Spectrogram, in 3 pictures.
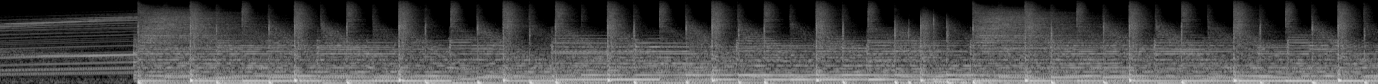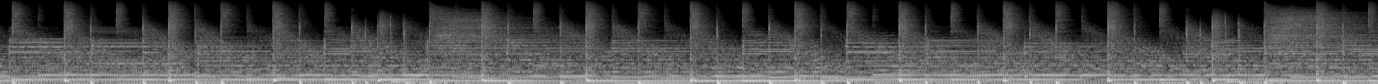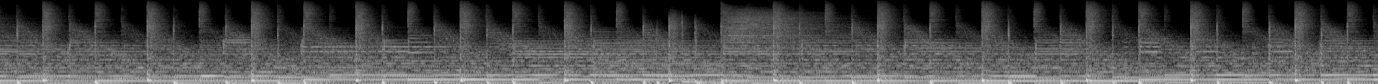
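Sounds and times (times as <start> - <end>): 
80s synth effect riser: 0.0 - 41.3.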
